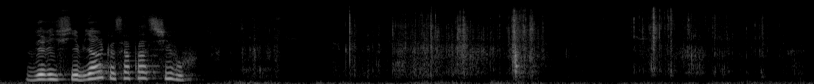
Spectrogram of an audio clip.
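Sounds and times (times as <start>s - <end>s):
speech: 0.2s - 2.0s
parchment paper crinkling as a sheet is laid on a baking tray: 2.1s - 8.1s.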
